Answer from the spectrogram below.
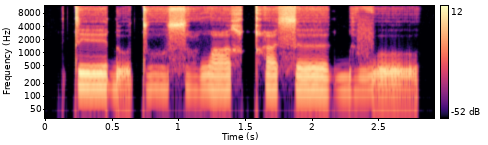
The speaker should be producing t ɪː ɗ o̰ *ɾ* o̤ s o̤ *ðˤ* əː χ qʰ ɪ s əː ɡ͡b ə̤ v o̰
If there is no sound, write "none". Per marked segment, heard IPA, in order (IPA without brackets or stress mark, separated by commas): t, ðˤ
